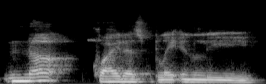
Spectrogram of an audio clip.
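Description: A man from Chile with a lowish voice, recorded in a roomy, echoing space. He chats casually, thinking out loud as he goes and dropping in slangy asides. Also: expressive, drawn-out words, dull audio. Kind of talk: casual chat. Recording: echoey room.

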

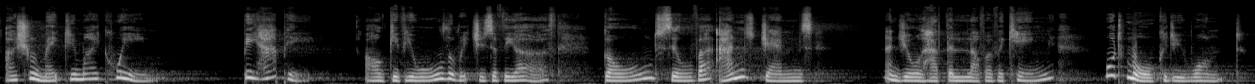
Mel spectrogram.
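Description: A commanding god of the underworld, played by a woman storyteller, possessive and coaxing. The storybook king speaks insistently and slowly in a long, reverberant space. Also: fairly low pitch, lively intonation, darkish tone, slightly rough, full character voice.

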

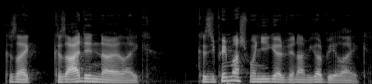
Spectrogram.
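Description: A man's voice: medium pitch, racing, a bit bright. Young guy rambling in casual chat. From Australia. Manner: rambling, filler-heavy talk, "like" every few words.

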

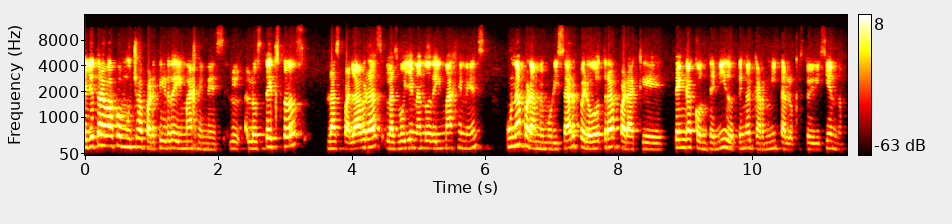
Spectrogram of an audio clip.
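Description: A woman in her twenties, an actress, talking thoughtfully as a podcast guest, tired yet energetic, often ending phrases with a questioning tag. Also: medium pitch, muffled recording. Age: 20s. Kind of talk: reflective conversation.

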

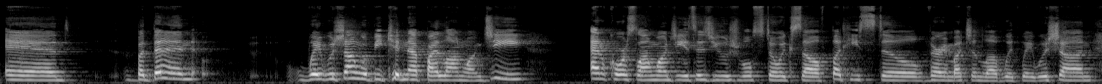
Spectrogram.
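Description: A woman's voice: medium pitch, steady tone, unhurried. A woman podcast host talks in a loose, casual way. She is enthusiastic and prone to giggling, recapping stories and recommending them like she would to a friend. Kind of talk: casual chat recapping and recommending fan fiction.

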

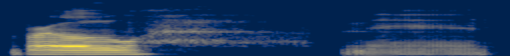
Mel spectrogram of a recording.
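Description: A man's voice: lowish voice, big pitch swings, extremely slow, creaky, clean tone, narrow, tinny audio. A man co-hosting a live podcast, chatting casually and loosely, swearing a lot and saying "bro" and "man". He is losing his voice. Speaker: podcast co-host. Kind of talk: casual live-stream chat.

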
